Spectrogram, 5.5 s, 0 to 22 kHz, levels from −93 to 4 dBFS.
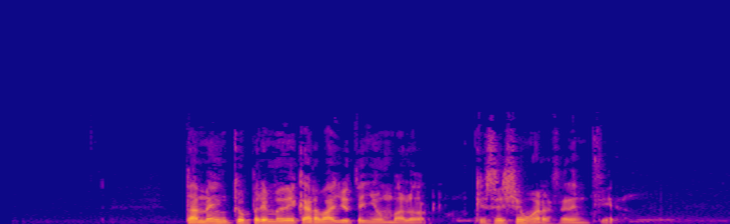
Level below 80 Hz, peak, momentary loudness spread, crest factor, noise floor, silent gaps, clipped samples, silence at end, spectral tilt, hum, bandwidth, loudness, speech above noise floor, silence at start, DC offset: -66 dBFS; -2 dBFS; 18 LU; 24 dB; -80 dBFS; none; under 0.1%; 0.9 s; -6.5 dB/octave; none; 9.6 kHz; -24 LUFS; 56 dB; 1.4 s; under 0.1%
